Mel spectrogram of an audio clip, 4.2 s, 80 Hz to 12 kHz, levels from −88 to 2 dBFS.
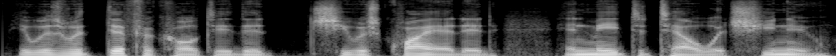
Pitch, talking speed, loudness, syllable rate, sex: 95 Hz, 215 wpm, -18 LUFS, 5.3 syllables/s, male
